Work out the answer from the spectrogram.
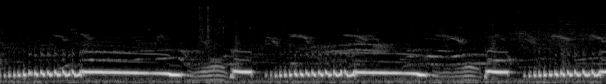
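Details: Male local puter dove repeating its morning song. Twice a rapid pulsed purr swells into a long, level coo that sags slightly in pitch and ends with a short, sharp upturned note, in a steady rhythm.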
